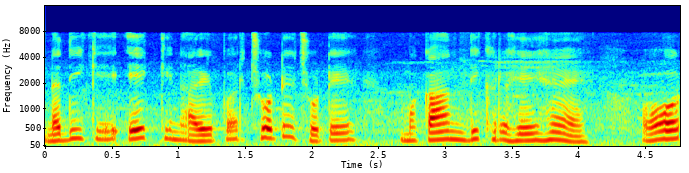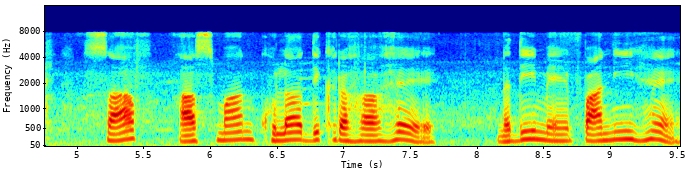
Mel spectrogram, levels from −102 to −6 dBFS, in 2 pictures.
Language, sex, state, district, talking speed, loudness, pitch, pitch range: Hindi, female, Uttar Pradesh, Jyotiba Phule Nagar, 130 wpm, -19 LUFS, 190 Hz, 160-205 Hz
